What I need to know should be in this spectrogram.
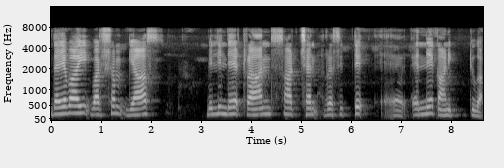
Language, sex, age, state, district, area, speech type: Malayalam, female, 60+, Kerala, Kozhikode, urban, read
